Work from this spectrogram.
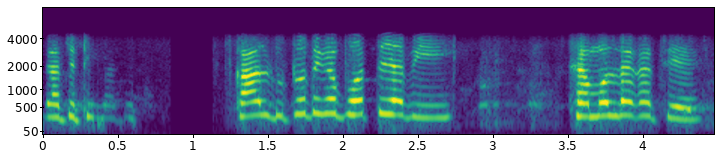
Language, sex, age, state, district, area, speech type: Bengali, female, 18-30, West Bengal, Cooch Behar, urban, conversation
